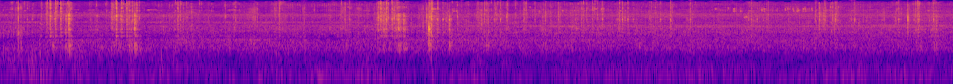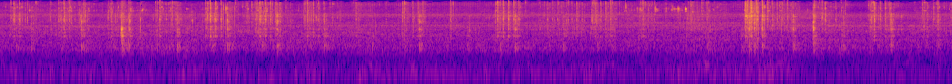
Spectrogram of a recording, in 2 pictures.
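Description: Bicycle ride noise: a steady low rumble of wind and tyres, with scattered clicks and rattles from the bike at irregular moments, a cluster about four seconds in and again near the end.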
